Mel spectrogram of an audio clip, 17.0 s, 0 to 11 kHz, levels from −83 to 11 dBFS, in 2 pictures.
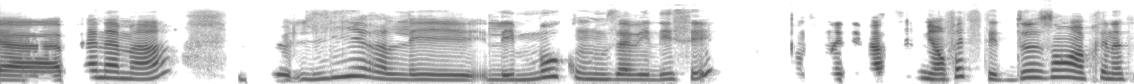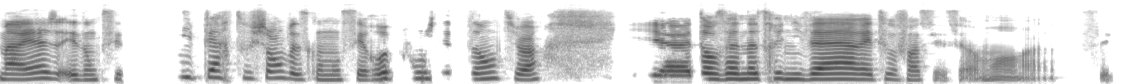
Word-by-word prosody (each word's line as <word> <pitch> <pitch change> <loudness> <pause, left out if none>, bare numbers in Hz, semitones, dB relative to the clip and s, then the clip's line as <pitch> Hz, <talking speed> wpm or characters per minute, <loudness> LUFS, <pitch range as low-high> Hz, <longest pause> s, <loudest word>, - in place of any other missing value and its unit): à 170 -1 +5 0.2
Panama, 245 - +3 0.9
de 370 - -1
lire 255 +4 -3
les 190 -3 -2
les 190 -1 -1
mots 235 +12 -1
qu'on 245 -6 -7
nous 205 -1 -5
avait 195 -1 0
laissés 205 - -4 0.7
quand - - -38 0.2
on - - +3
était - - -9
partis, 210 +9 0
mais 235 -4 +5
en 200 - +5
fait 310 +9 -1
c'était 215 -9 -5
2 255 +10 -1
ans 280 0 +4
après 245 0 +2
notre 215 -1 -1
mariage 210 +3 +5
et 190 - -2
donc 190 +1 -7
c'était 205 - -12 0.4
hyper 280 -1 -2
touchant 250 +1 -2
parce 215 -4 -3
qu'on 185 -1 -6
s'est 185 - -4
replongés 235 - -3
dedans, 220 +3 -1
tu 230 -2 -13
vois? 190 +3 +2 0.8
Et 180 - +2
heu, 175 0 +5
dans 215 -1 +4
un 215 0 +3
autre 215 +1 0
univers 210 -1 +5
et 200 -1 +3
tout, 205 - -9
enfin 185 -3 -6
c'est 175 - -18
c'est - - -17
vraiment, 95 0 -10
heu, - - -14 0.4
c'est - - -20
210 Hz, 175 wpm, -24 LUFS, 190-240 Hz, 0.9 s, à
